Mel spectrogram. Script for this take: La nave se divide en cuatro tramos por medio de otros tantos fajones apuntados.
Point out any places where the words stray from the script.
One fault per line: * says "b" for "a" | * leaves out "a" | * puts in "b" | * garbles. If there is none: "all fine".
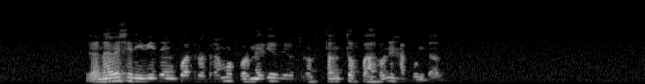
all fine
